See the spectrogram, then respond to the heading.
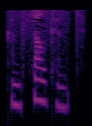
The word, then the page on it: consultant: kən’sʌltənt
